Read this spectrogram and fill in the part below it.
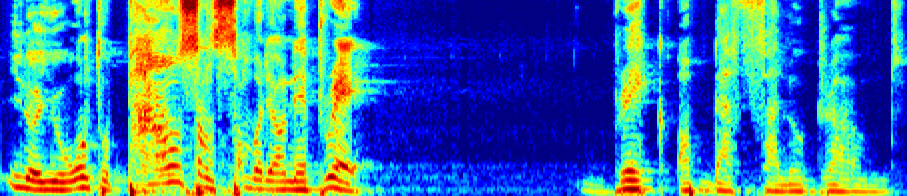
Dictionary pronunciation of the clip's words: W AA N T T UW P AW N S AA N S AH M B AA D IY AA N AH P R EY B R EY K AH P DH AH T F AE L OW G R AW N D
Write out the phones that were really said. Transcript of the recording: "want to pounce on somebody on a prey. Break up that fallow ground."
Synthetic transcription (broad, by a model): W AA N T T UW P AW N S AA N S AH M B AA D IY AA N AH P R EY B R EY K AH P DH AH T F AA L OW G R AW N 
